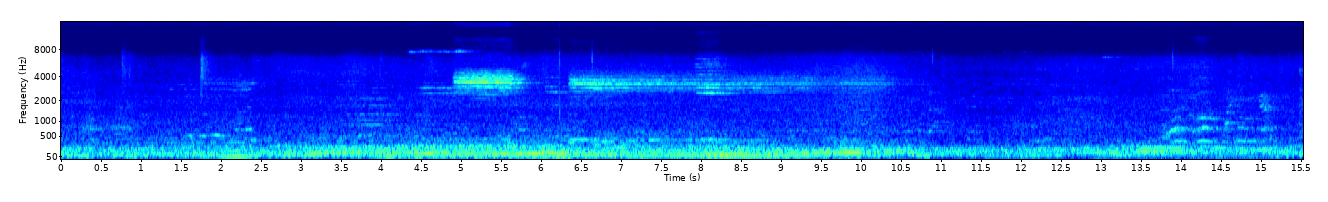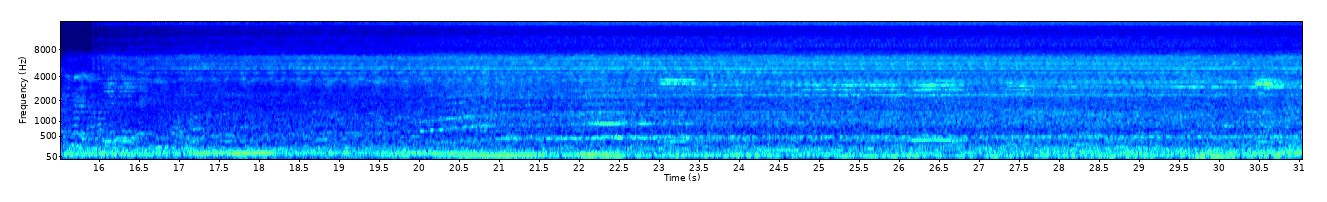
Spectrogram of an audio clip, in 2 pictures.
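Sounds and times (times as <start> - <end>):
electric hub motor humming: 4.9 - 31.0.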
